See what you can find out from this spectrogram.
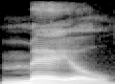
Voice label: "mail", english

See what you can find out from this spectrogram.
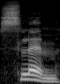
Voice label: "slim", L2 English

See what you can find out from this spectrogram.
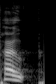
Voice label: "pope", L2 English

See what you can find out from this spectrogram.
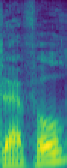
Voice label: "devil", english

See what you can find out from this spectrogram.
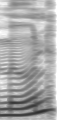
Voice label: "moon", english

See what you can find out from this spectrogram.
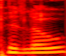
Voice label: "pillow", dutch

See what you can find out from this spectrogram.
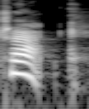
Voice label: "track" english

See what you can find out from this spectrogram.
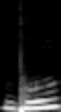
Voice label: "boel", Dutch

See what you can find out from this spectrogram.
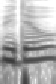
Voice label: "widow", dutch

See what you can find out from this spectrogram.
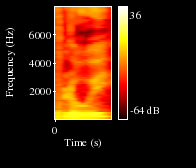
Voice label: "plooi" dutch

